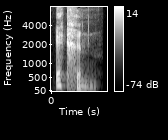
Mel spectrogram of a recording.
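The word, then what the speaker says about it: Eachann: I got E A C H A N which is each with an A N at the end, but that's not how you say it. And I've been trying to rack my brain around how to say it. And it seems as though it's something to the effect of een.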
